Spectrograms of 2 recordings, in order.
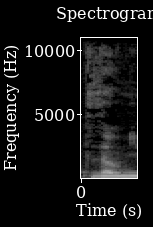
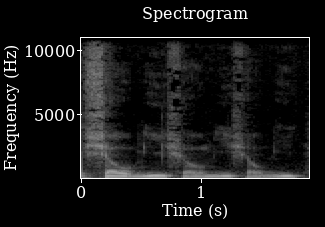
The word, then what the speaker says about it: Xiaomi: Et aussi, on m'a dit de dire, c'est Xiaomi. Mais moi, je vais dire Xiaomi, ça s'écrit avec un X.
